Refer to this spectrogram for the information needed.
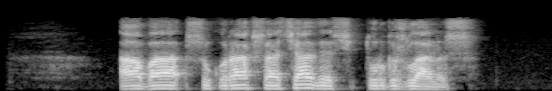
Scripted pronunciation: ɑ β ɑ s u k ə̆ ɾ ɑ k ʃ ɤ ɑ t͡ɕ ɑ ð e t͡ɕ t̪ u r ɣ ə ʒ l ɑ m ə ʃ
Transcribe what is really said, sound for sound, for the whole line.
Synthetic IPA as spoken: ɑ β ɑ ʃ u k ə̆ ɾ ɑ k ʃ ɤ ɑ t͡ɕ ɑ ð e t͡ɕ t̪ u r ɣ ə ʒ l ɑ n ə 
